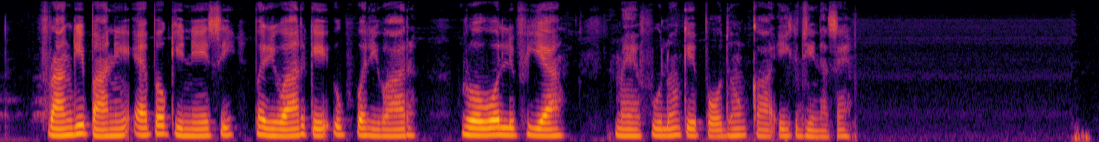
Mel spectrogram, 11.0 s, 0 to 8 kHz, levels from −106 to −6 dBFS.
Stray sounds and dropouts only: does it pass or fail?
pass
